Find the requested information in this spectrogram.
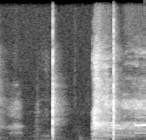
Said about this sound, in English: I mean, the clapping, I wasn't clapping at you, but the clapping. Yeah. Yeah. The clapping over the drums.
